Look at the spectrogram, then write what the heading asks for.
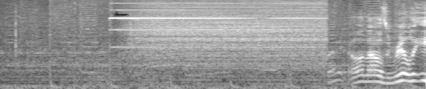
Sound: drilling

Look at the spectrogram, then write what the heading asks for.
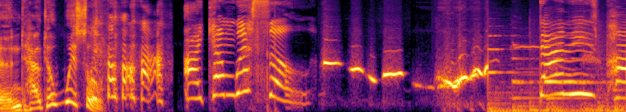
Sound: laughs; whistles

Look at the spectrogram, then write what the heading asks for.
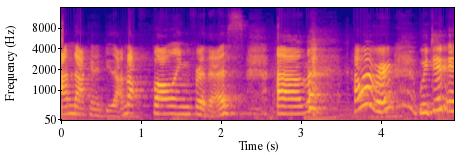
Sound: laughs

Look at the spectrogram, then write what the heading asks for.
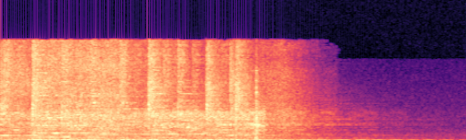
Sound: thud

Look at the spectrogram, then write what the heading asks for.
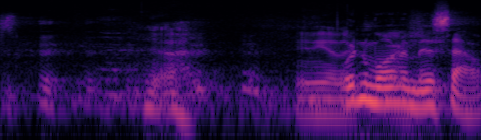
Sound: laughter

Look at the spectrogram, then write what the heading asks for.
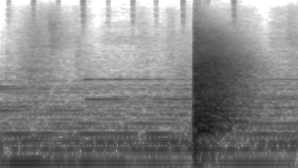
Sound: strike on table

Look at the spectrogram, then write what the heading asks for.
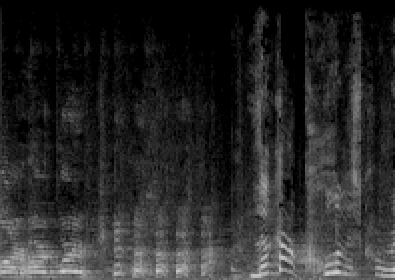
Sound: laughing

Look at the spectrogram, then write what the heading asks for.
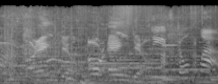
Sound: crowd; crowd cheering; swelling dramatic music

